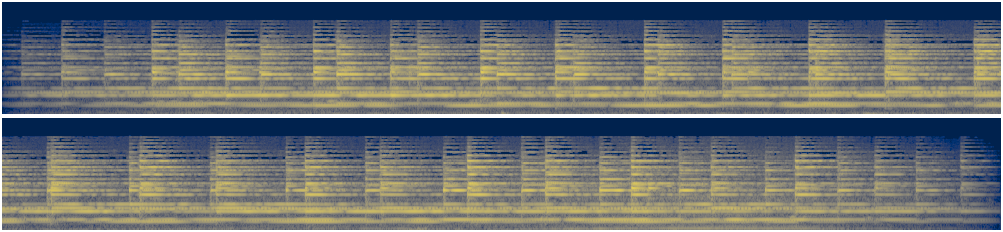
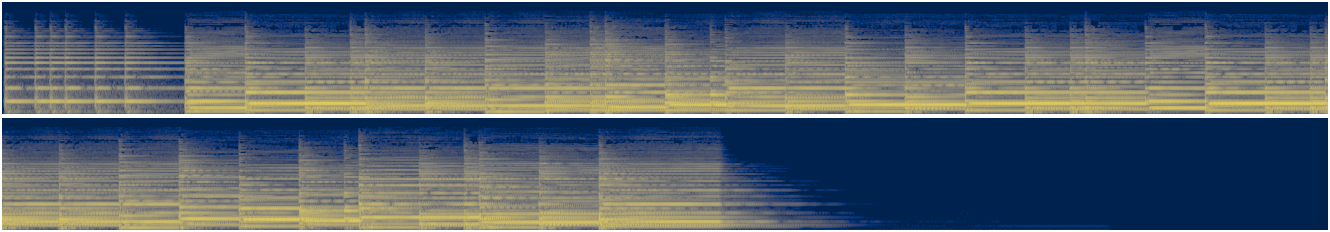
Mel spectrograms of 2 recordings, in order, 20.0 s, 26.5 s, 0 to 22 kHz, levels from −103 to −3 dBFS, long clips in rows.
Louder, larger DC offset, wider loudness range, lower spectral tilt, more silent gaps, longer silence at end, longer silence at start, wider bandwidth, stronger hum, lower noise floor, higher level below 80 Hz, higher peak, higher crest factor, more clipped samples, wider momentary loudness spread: about the same, -19 LUFS vs -21 LUFS; neither; about the same, 2 LU vs 4 LU; second, -0.5 dB/octave vs -7 dB/octave; neither; second, 0.15 s vs 5.6 s; first, 0.2 s vs 0.05 s; first, 11.5 kHz vs 8.6 kHz; neither; second, -41 dBFS vs under -90 dBFS; about the same, -54 dBFS vs -54 dBFS; first, 0 dBFS vs -8 dBFS; first, 20 dB vs 14 dB; neither; first, 12 LU vs 6 LU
